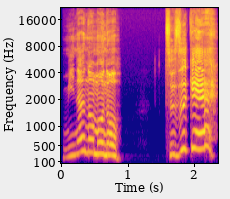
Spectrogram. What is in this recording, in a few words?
japanese Queen; age2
